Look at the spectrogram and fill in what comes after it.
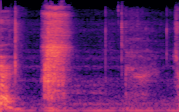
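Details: Sneeze from rhinitis (nasal inflammation): a single sharp, forceful sneeze burst in a small room, followed by faint breathing and household noise.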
